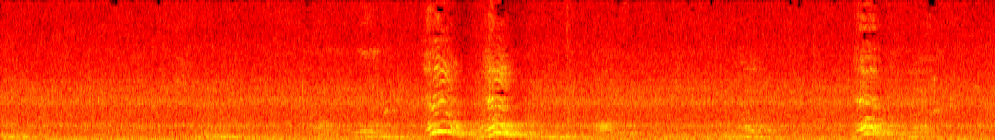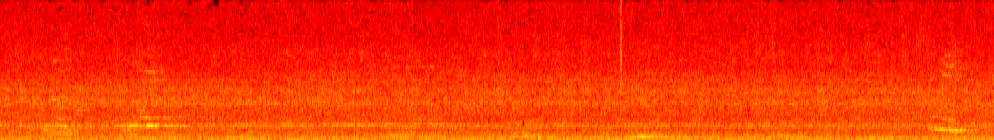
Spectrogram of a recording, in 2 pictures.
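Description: A dog sniffs close by.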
